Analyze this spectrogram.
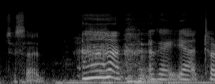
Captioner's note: chuckles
